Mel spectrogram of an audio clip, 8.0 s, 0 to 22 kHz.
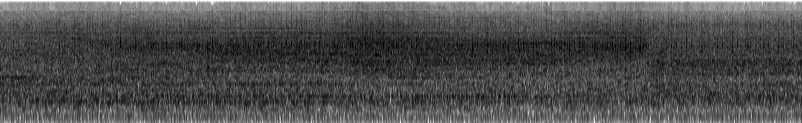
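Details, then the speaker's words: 2014 Dodge Durango 3.6 L V6 at auction, engine bay part missing, A/C not blowing cold: smooth even idle, steady low beat, quiet, no knocks, misses or surges; healthy. "so we have a 3.6 l oh okay well that's interesting is that a good thing or a bad thing it doesn't look like a h but it's quiet"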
